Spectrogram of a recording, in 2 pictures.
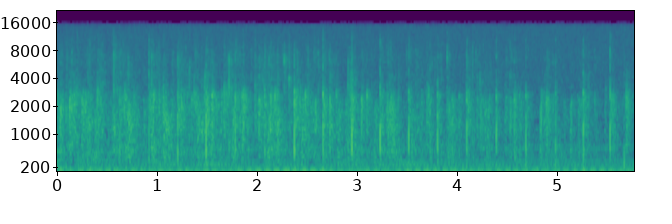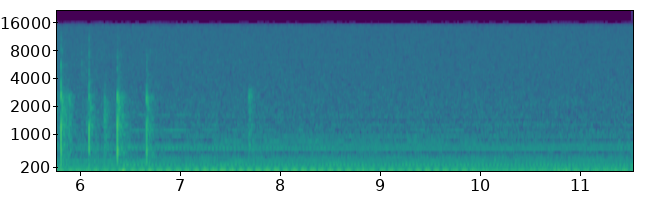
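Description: A congregation claps loudly to glorify God at a church service, with dense rapid clapping that thins into a few scattered claps and stops midway, leaving only steady hum and hiss.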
